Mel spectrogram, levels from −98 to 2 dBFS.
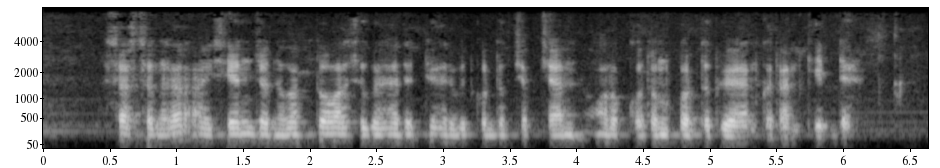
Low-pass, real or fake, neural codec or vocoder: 7.2 kHz; real; none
